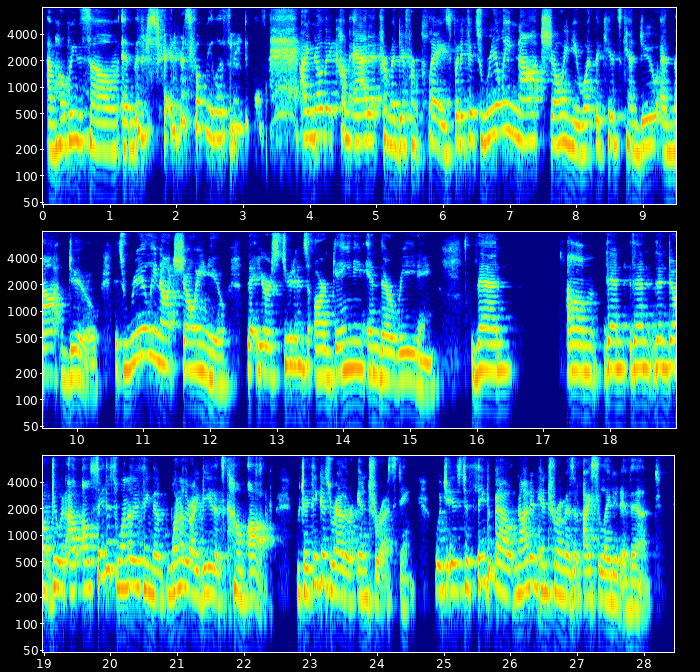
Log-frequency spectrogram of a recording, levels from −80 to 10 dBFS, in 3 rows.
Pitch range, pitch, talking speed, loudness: 195-250 Hz, 225 Hz, 185 wpm, -19 LUFS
